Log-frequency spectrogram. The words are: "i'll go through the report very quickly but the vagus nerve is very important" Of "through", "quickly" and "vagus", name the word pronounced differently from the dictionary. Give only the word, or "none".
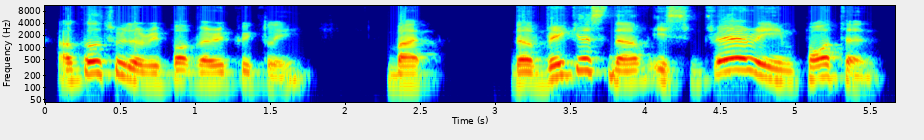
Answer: through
